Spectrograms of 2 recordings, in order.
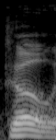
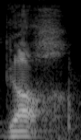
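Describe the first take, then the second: First: It sounds like the English word go. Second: It is said the way Dutch speakers say it. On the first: The speaker calls it wrong. "it's not go" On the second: The speaker calls it right. "as I believe the Dutch people actually s- say it is"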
